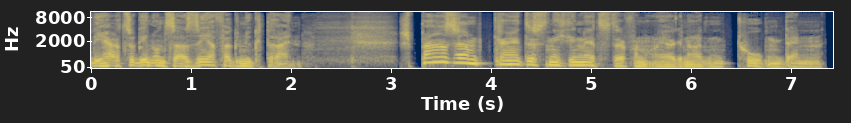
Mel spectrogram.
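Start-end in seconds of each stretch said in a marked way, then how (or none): 3.1-7.3 slow, smooth fortune-teller reading a palm; a palmist humouring a duchess; fawning palmist. Acted. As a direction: soothe and flatter as you read her hand. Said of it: "fuhr Herr Podgers fort".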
